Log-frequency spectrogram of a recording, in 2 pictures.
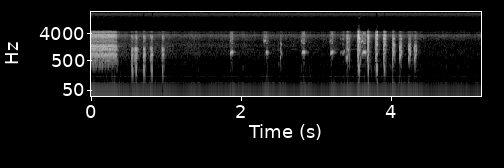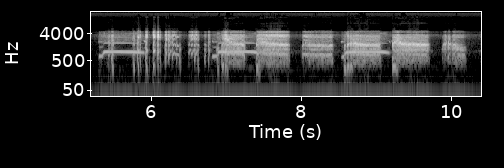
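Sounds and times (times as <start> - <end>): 
white-breasted waterhen grating croaks from a lure recording: 1.8 - 4.4, 5.3 - 10.3.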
